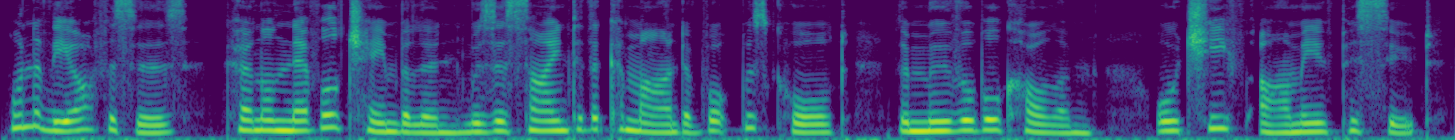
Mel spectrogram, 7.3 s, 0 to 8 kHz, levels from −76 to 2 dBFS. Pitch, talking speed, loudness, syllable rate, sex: 200 Hz, 200 wpm, -15 LUFS, 6.5 syllables/s, female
